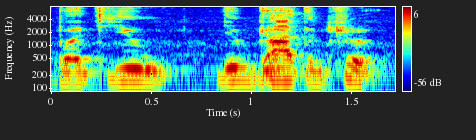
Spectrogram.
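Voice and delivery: ordinary delivery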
